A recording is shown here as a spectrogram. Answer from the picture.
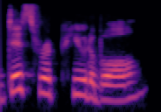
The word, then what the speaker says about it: disreputable: Oscar was known to police because he had a he was a disreputable foreigner. Did I write that word? I don't know what that means. – Disreputable? – Yes, there you go. I just said it wrong.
